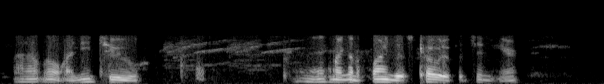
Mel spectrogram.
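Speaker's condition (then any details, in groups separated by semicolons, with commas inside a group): No condition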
